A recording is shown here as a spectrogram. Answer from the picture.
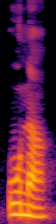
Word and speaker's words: Oona: And daughter ऊना, इसकी spelling है OONA, ऊना, ठीक है।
